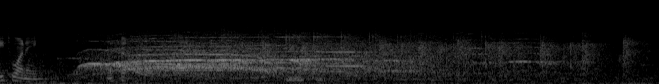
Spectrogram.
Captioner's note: group applauding and cheering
